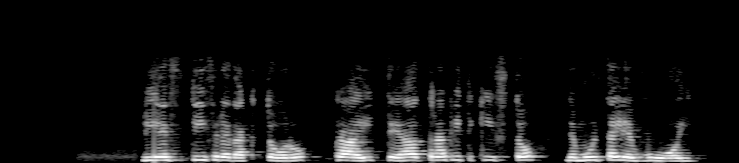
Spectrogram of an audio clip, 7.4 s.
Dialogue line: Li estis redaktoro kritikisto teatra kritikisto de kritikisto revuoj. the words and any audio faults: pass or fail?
fail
